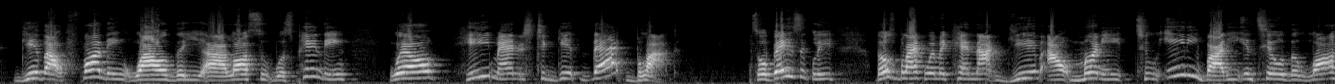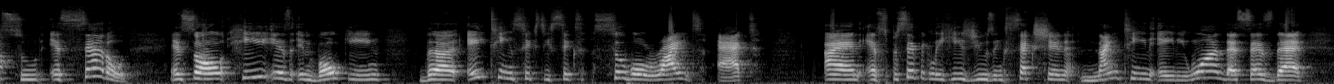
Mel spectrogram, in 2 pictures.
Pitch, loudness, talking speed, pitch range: 240 Hz, -19 LUFS, 115 wpm, 225-275 Hz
